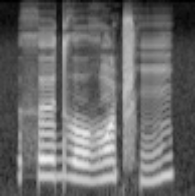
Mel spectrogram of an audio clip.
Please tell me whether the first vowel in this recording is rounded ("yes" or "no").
yes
